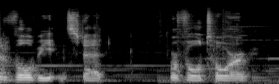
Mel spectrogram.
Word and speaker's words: Voltorb: many people pronounce it Voltorb like as in Vol and torb well its name is actually just volt and orb so we should be pronouncing it volt orb or Voltorb not inside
